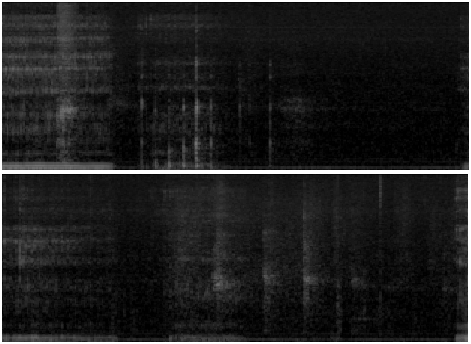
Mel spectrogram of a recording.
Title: Snoring lab..... Henry had a good day !!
